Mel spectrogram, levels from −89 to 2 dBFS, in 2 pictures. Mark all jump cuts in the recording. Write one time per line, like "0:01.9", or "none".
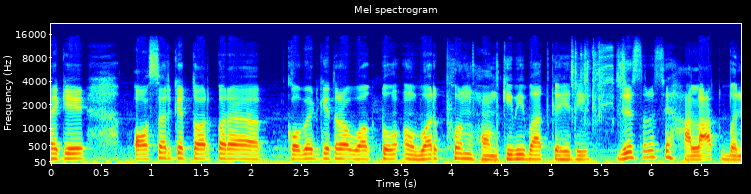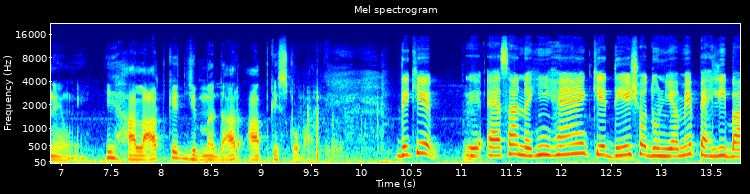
0:05.5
